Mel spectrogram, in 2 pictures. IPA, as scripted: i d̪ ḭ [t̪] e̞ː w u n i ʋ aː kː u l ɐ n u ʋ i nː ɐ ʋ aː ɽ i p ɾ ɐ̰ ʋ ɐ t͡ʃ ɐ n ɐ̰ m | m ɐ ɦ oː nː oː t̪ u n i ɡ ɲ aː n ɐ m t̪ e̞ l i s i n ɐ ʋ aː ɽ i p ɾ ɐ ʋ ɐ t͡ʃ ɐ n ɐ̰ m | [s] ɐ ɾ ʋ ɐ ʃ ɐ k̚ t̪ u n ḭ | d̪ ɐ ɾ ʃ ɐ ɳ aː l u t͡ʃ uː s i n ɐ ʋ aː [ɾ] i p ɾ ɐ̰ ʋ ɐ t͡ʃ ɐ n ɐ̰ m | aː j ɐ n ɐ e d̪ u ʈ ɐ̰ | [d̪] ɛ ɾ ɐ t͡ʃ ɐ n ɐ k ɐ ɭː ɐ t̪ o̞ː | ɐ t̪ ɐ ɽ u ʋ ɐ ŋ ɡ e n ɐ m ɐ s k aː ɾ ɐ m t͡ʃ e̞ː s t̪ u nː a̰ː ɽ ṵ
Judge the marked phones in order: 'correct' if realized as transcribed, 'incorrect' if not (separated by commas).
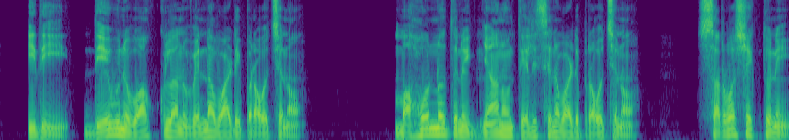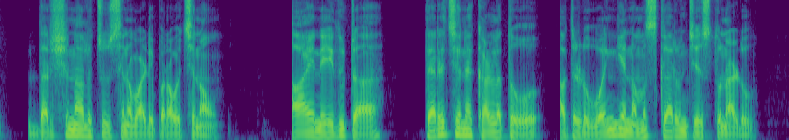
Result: incorrect, correct, incorrect, incorrect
